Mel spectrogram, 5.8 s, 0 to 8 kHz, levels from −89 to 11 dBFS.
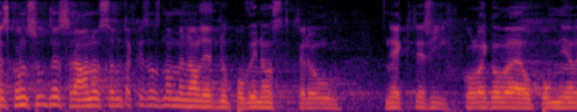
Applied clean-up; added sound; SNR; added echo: none; none; none; none.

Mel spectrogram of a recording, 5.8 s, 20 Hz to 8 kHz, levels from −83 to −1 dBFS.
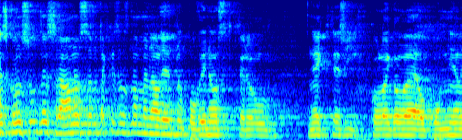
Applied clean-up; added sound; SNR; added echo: none; none; none; reverberation time 0.6 s.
